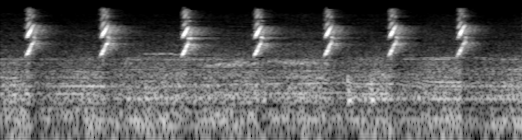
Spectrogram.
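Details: Insistent food calls of a wild noisy miner that led two young indoors, feeder emptied: short shrill rising chirps at intervals near half a second.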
